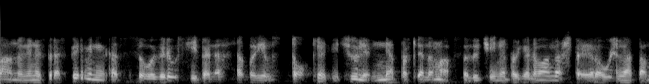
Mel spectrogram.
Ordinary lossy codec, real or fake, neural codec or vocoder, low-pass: Opus, 32 kbps; fake; codec, 44.1 kHz, 2.6 kbps, DAC; 7.2 kHz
